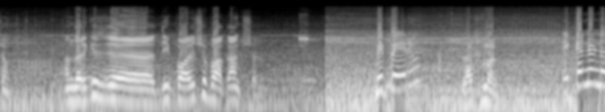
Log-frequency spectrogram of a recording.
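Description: People talking over a steady background of street traffic.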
